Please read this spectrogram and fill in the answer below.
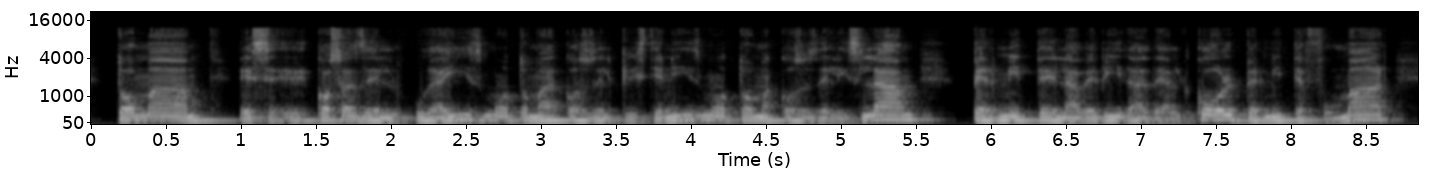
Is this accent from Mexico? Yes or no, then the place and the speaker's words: yes; Mexico; siendo mexicano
